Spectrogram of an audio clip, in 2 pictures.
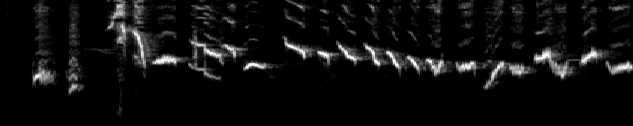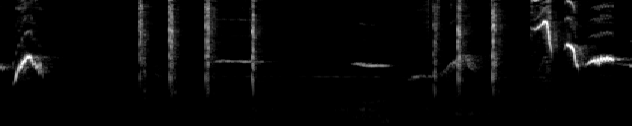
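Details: Kretekan fighter call of a white-rumped shama, used to make quiet shamas respond. High sharp notes open into a rapid chain of slurred, falling notes lasting several seconds. After a pause come dry clicks, then renewed high notes.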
